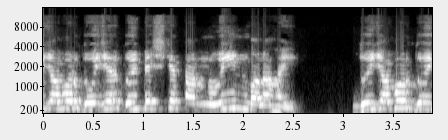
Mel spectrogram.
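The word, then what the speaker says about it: تنوين: উচ্চারণ করছি মূলত ওখানে উচ্চারণটা হচ্ছে ওয়াও দিয়ে তানুইন এরকম উচ্চারণ এই তানুইন এটার শাব্দিক অর্থ হচ্ছে নুন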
